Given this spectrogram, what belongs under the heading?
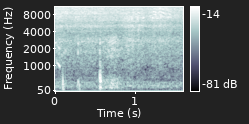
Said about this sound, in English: I found a new banger actually on Apple Music. It was called …. It goes off for 8 to 10 hours.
